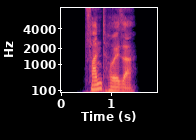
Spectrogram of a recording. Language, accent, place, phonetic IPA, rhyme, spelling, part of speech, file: German, Germany, Berlin, [ˈp͡fantˌhɔɪ̯zɐ], -anthɔɪ̯zɐ, Pfandhäuser, noun, De-Pfandhäuser.ogg
- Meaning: nominative/accusative/genitive plural of Pfandhaus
